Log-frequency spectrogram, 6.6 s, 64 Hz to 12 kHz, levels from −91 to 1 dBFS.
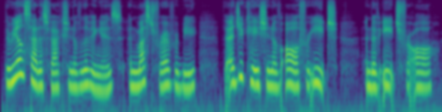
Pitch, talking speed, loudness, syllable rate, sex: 225 Hz, 190 wpm, -19 LUFS, 5.5 syllables/s, female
